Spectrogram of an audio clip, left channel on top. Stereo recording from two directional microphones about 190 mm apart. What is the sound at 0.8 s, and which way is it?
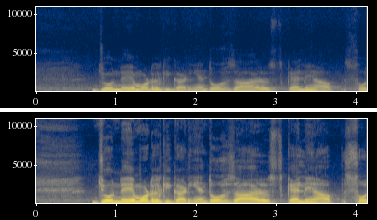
Speech, 30° right (ahead or behind).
